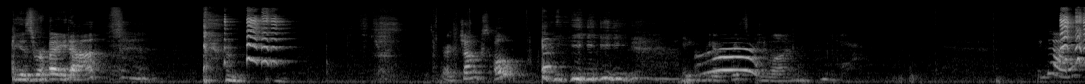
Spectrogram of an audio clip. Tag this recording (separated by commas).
Dog, Domestic animals, Animal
